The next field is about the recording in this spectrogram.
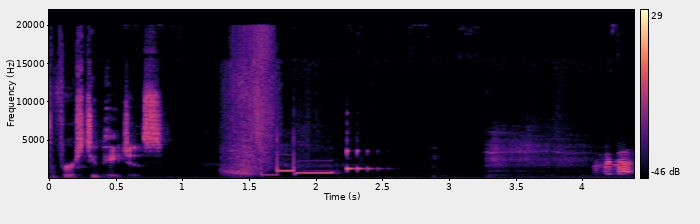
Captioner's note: phone Dings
